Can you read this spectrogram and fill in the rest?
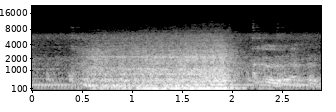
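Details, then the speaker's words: Small lathe drilling a go-kart rear-wheel part with a 3/4 inch bit: a low, labouring groan with rough chatter; the lathe is overloaded by the big hole. "that doesn't sound good. This little lathe does not like drilling big holes like that."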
